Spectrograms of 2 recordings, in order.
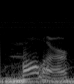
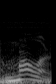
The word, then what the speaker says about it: Mueller: continues to lead Peter meller again we're feeding the public address system here and I've been told by some folks in the Chicago area UI fans that the correct pronunciation is Mueller so we'll go with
